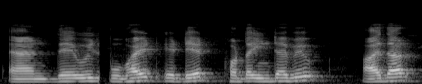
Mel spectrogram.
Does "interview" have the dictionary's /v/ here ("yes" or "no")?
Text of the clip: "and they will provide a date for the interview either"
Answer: no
